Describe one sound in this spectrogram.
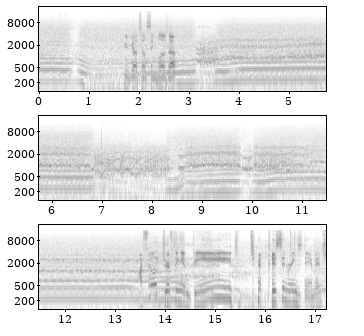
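A car engine revs hard, rising and falling as the gears change.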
